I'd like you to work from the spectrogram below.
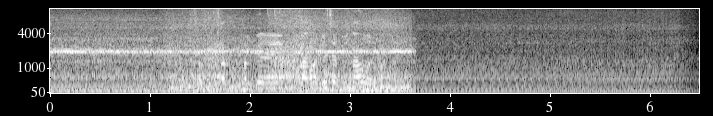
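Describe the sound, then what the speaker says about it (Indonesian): Diesel engine driving a power generator at a waste-to-power plant on Pulau Tinggi, Bangka Belitung, running steadily with a droning hum under a man's speech, a high whine joining the engine noise before it drops to a lower steady rumble. "Jadi diesel ini mengolah menjadi pembangkit listrik, ya?"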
